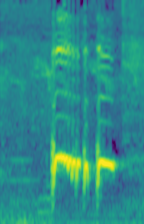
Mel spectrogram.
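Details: White zebra dove sings strongly to call rivals: a sustained coo that breaks into a short stutter, then a final long held note, clear over a quiet background.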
